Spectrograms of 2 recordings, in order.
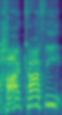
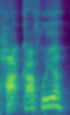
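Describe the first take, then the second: First: Coffee is pronounced in the ordinary way. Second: Coffee is pronounced in an odd, distorted way.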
